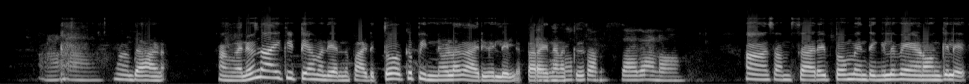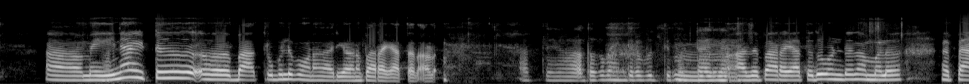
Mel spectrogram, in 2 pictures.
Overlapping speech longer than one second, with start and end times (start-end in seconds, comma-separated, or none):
none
